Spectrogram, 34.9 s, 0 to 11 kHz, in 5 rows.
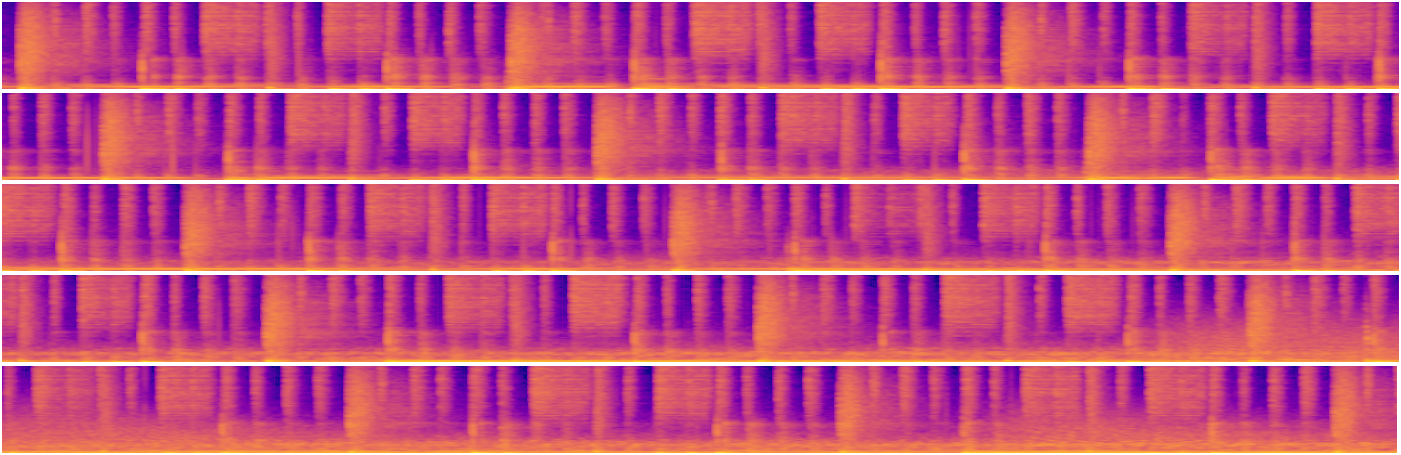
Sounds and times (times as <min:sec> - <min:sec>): Music: 0:00.0 - 0:34.9.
